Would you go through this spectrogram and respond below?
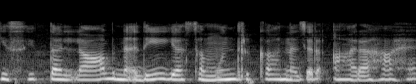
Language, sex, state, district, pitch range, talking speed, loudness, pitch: Hindi, female, Uttar Pradesh, Jyotiba Phule Nagar, 220-240 Hz, 145 wpm, -13 LUFS, 225 Hz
